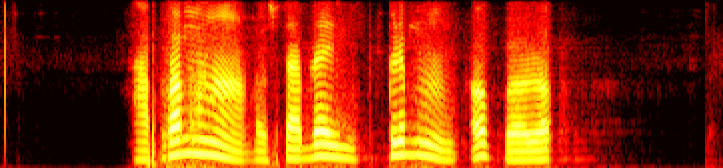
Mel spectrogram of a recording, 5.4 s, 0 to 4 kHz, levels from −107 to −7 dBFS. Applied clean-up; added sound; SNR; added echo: neural separator model SepFormer WHAMR!.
